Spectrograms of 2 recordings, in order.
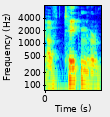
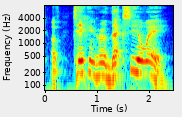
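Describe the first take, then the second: First: Said in the usual way. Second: Much higher, louder Scottish accent, playful imitation. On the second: Imitating Nikki Cross accusing Bray, loud high Scottish accent. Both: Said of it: "let's see if we can do this Scottish accent".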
